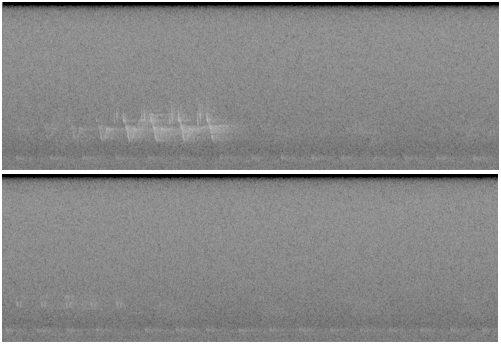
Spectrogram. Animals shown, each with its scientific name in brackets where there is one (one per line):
unknown mammal
Ovenbird (Seiurus aurocapilla)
